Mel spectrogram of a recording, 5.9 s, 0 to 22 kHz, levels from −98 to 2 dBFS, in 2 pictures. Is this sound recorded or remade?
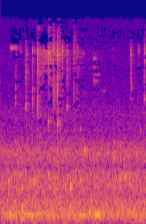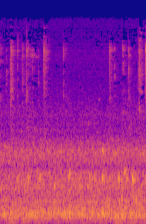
remade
